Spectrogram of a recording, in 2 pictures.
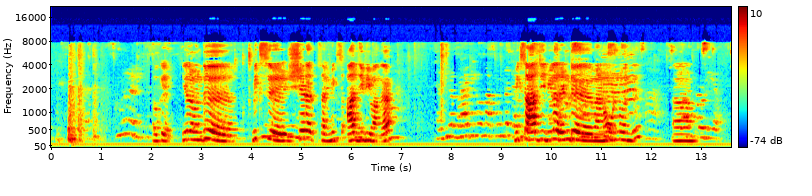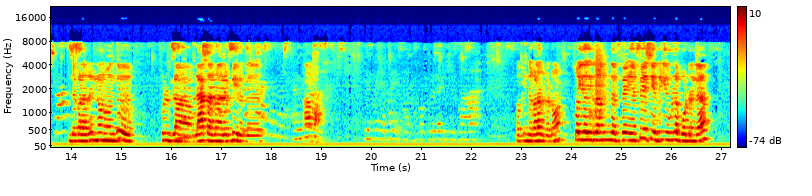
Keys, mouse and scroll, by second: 7.2 shift+a, 10.1 scroll up 5, 19.2 scroll up 5, 24.0-27.1 drag.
